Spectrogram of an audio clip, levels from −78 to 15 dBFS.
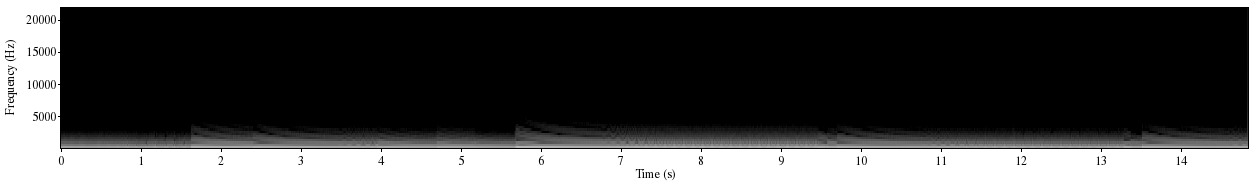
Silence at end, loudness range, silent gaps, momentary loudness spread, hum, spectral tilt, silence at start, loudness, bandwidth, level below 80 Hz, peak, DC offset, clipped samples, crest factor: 0 s; 2 LU; none; 4 LU; none; -13.5 dB/octave; 0 s; -18 LUFS; 2.6 kHz; -22 dBFS; -8 dBFS; under 0.1%; under 0.1%; 6 dB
